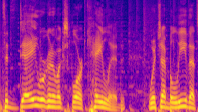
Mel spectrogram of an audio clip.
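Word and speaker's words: Caelid: the lakes and today we're going to explore caled which i believe that's how you pronounce it caleb is the area to the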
